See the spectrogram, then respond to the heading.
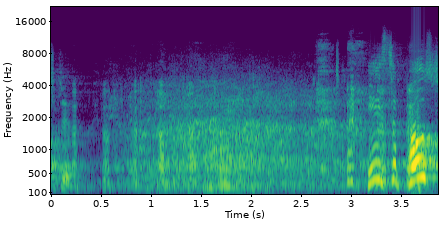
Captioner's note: audience laughing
